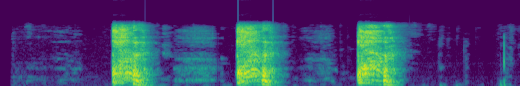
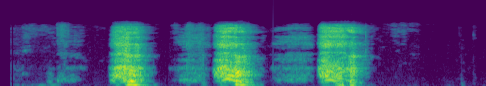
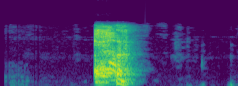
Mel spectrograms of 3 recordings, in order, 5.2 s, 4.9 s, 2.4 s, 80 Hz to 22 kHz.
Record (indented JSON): {
  "three_cough_length": "5.2 s",
  "three_cough_amplitude": 32767,
  "three_cough_signal_mean_std_ratio": 0.37,
  "exhalation_length": "4.9 s",
  "exhalation_amplitude": 28852,
  "exhalation_signal_mean_std_ratio": 0.37,
  "cough_length": "2.4 s",
  "cough_amplitude": 29222,
  "cough_signal_mean_std_ratio": 0.32,
  "survey_phase": "beta (2021-08-13 to 2022-03-07)",
  "age": "65+",
  "gender": "Male",
  "wearing_mask": "No",
  "symptom_none": true,
  "smoker_status": "Never smoked",
  "respiratory_condition_asthma": false,
  "respiratory_condition_other": false,
  "recruitment_source": "REACT",
  "submission_delay": "2 days",
  "covid_test_result": "Negative",
  "covid_test_method": "RT-qPCR",
  "influenza_a_test_result": "Negative",
  "influenza_b_test_result": "Negative"
}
